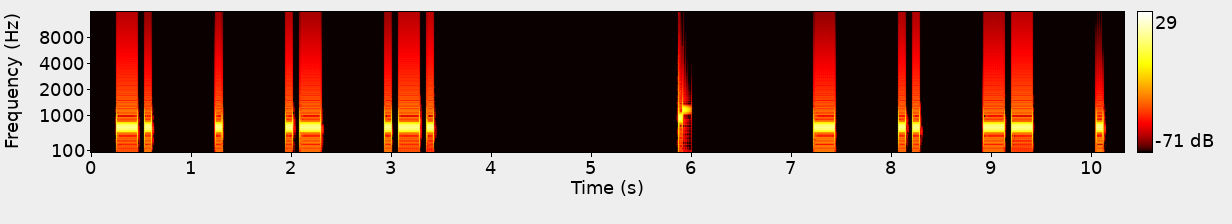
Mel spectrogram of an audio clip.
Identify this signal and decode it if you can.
Morse code, heard as a keyed tone, about 17 wpm, spaced as for 10 wpm, 700 Hz. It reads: NEAR TIME
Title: 3x Character Spacing - Top 200 Words - 17wpm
